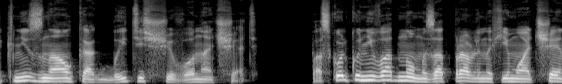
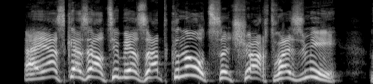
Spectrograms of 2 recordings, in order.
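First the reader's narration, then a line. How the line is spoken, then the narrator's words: Roared. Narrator (Russian): взревел Скотт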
